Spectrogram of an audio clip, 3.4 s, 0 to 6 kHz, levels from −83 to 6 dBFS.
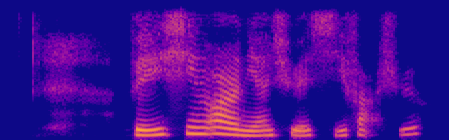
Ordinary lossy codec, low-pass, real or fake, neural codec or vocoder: Opus, 64 kbps; 5.4 kHz; fake; codec, 24 kHz, 0.5 kbps, DualCodec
